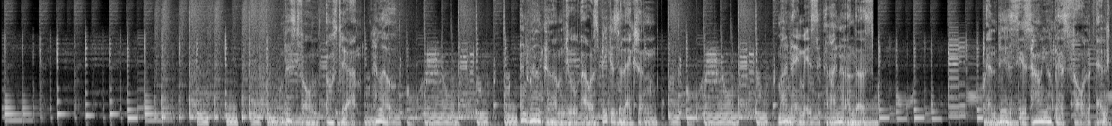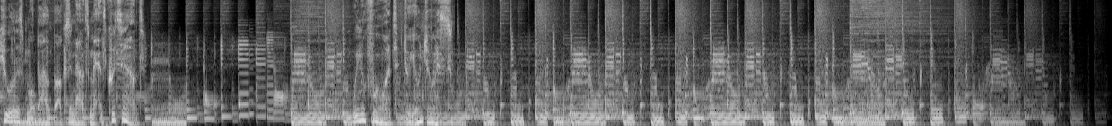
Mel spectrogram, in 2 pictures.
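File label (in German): English ANSAGE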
